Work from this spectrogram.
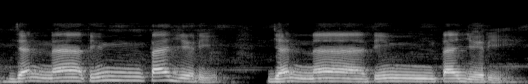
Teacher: Jadi ikhfa ala yaitu ikhfa yang bunyinya sangat samar, yaitu ada pada bagian akrob, ya, yaitu ta dan to.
